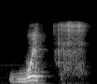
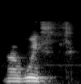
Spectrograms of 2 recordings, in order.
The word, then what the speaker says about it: width: With. Okay. With. Careful, you got to put the D in there. Width. With. Not with, because that's like saying con, With. like chili con carne. But this is width.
